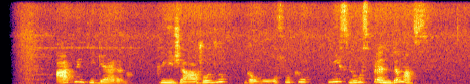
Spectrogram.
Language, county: Lithuanian, Marijampolė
